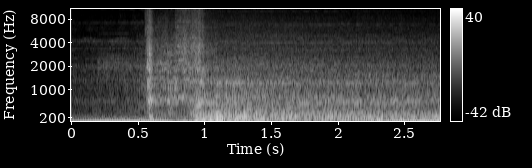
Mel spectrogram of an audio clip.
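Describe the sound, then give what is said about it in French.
A car engine restarts with a brief starter crank that catches at once, then settles into a loud, low, steady idling rumble. “Le tueur redémarre sa voiture.”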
